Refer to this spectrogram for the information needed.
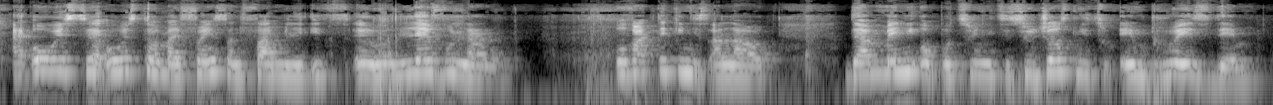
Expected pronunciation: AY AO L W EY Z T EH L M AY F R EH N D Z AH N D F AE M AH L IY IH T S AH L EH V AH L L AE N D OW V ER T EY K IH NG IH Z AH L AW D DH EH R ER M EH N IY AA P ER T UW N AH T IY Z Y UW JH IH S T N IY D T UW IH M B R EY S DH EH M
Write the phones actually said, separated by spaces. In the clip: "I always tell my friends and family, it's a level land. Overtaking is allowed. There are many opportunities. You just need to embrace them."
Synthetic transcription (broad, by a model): AY AO L W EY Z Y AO L M AY F R EH N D S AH N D F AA M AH L IY IH T S AH L EH V AH L L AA N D OW V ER T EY K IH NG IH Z AH L AW D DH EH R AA M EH N IY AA P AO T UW N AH T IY S Y UW JH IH S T N IY D T UW IH M B R EY S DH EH M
